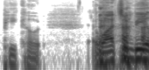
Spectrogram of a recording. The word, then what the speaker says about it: Pico: Aaron Pico, their guy. Yeah. When MVP goes on, and now how do you say Pico? Pico. When Pico goes on, like Waco.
